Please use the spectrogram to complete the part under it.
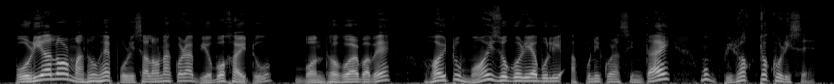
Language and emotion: Assamese, disgusted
